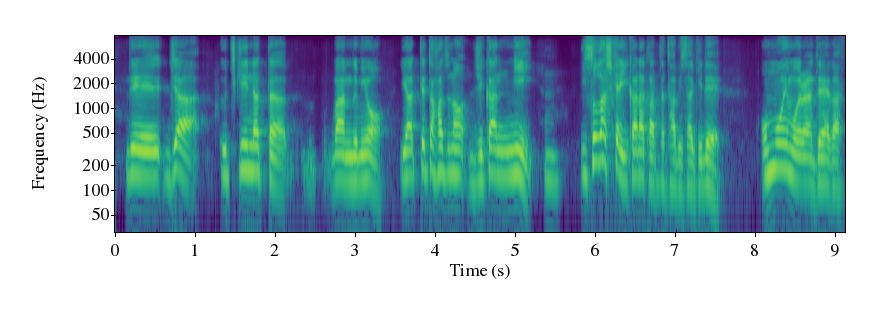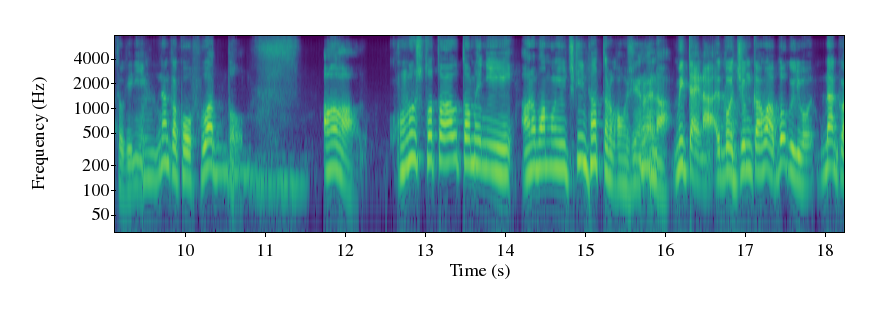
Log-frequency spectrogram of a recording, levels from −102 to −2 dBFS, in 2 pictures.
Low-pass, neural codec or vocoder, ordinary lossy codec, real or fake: 7.2 kHz; codec, 16 kHz, 4 kbps, X-Codec, HuBERT features, trained on LibriSpeech; none; fake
